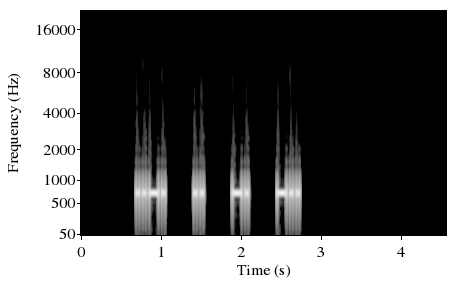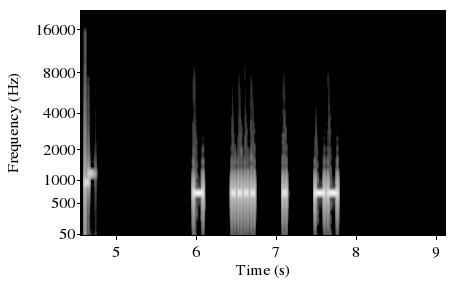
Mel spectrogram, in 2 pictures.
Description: Morse code, heard as a keyed tone, about 30 wpm, spaced as for 17 wpm, 700 Hz. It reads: FIND THEM
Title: 3x Character Spacing - Top 100 Words - 30wpm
